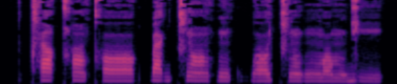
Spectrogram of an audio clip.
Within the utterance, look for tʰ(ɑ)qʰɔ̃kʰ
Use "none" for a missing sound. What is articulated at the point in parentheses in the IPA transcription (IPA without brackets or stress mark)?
a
